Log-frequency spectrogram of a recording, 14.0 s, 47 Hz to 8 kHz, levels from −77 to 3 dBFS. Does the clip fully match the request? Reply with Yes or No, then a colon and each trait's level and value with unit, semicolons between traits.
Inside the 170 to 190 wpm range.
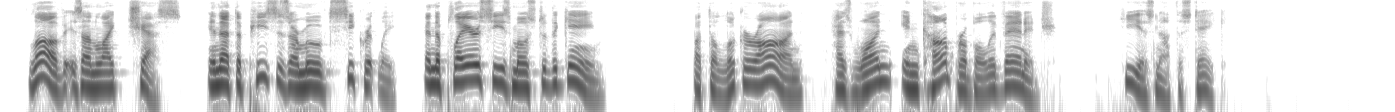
No: average, 140 wpm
